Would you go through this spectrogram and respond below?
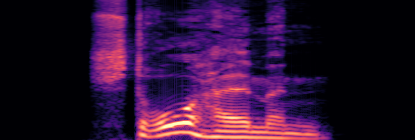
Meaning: dative plural of Strohhalm
- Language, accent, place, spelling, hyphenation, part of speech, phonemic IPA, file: German, Germany, Berlin, Strohhalmen, Stroh‧hal‧men, noun, /ˈʃtʁoː.hal.mən/, De-Strohhalmen.ogg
